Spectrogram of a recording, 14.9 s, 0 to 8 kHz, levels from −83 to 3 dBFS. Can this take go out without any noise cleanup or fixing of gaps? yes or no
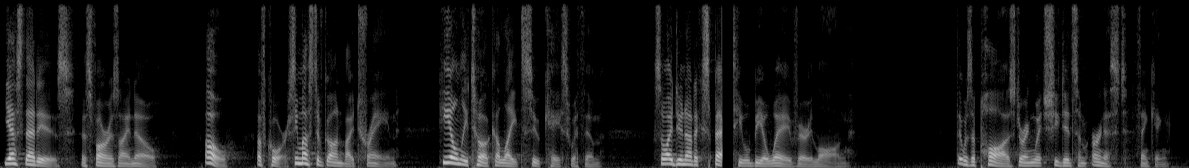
no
